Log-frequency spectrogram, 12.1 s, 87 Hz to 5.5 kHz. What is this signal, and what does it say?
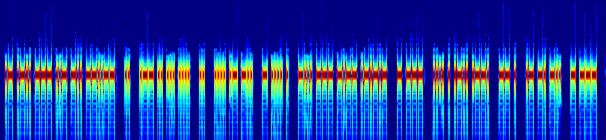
Morse code, heard as a keyed tone, about 40 wpm, 600 Hz. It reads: ALOUD, I WISH I HAD THE BOY. TO HELP ME AND TO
